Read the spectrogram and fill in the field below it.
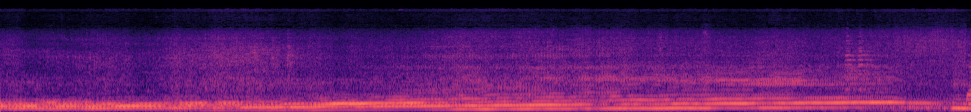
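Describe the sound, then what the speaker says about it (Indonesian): Vehicles heading down the Sitinjau Lauik road toward Padang, with a loud, close engine droning and shifting pitch as it labours steadily along for the whole stretch. "Sudah ramai lagi nih kendaraan yang menuju Kota Padang."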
